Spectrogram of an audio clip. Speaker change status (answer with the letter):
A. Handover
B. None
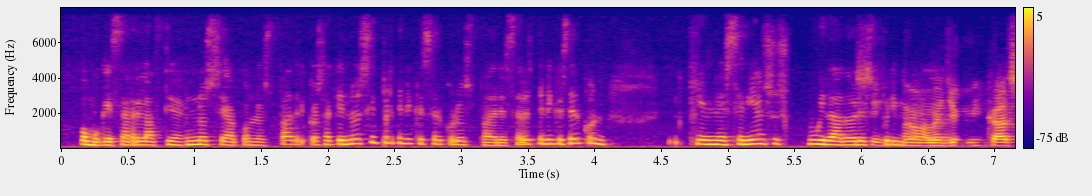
A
